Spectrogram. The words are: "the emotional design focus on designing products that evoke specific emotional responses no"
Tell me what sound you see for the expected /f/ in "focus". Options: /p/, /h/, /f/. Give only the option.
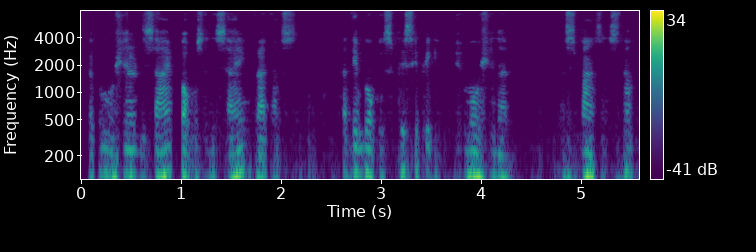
/p/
